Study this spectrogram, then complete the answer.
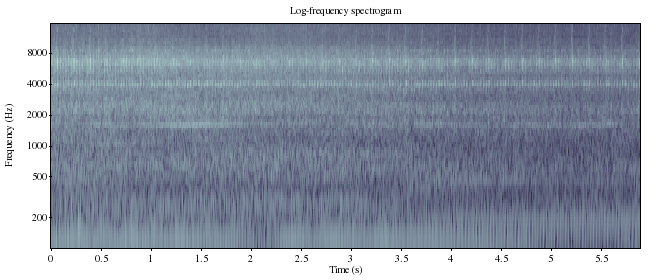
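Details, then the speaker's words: N54 engine at idle: a steady quick ticking, about four per second, over a smooth idle hum. The owner calls it ticking or knocking and asks what causes it; the source is not identified. "отсюда как слышно вот это тиканье? Что это вот такое вот может быть, а? От чего?"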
